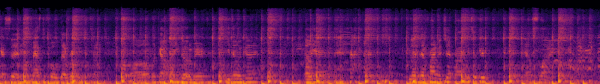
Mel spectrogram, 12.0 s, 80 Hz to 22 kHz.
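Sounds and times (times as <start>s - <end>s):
funk band playing: 0.0s - 12.0s
kick drum beat: 0.0s - 12.0s.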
